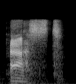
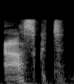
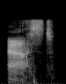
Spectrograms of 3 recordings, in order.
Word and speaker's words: asked: on the end okay we do not pronounce that K anymore okay we it it's sounds more like this asked asked okay and if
